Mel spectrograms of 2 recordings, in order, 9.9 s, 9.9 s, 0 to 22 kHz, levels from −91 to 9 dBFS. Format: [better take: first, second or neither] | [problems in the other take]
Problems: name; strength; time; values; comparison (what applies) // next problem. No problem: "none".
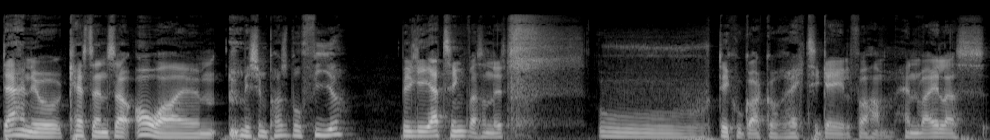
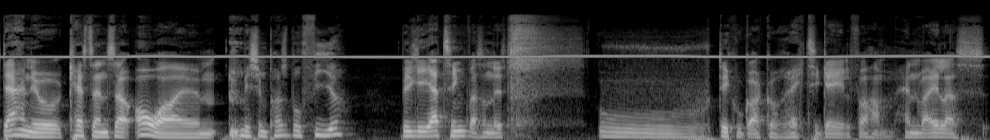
first | high-pitched whine; loud; throughout; 4 kHz, 6 dB below the speech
